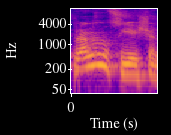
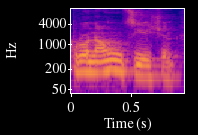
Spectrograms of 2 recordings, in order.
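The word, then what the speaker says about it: pronunciation: आईटी इस प्रनंसीएशन okay always प्रनंसीएशन note प्रोनॉन्सिएशन okay it's प्रनंसीएशन उच्चारण कैसे करना है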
